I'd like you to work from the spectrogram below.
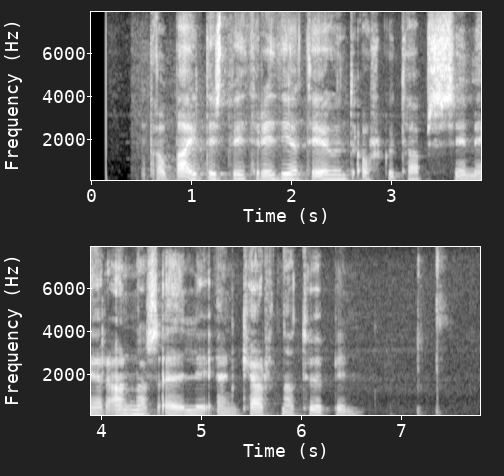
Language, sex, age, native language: Icelandic, female, 50-59, Icelandic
